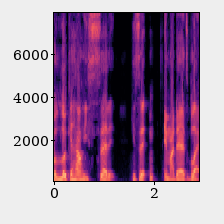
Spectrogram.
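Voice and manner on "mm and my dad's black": put-on standoffish, aloof tone. Replaying how a speaker mentioned his father: imitating a standoffish tone. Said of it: "He said it in a very standoffish tone".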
